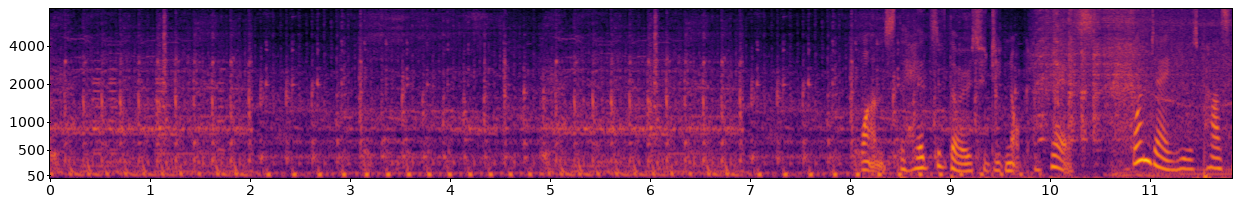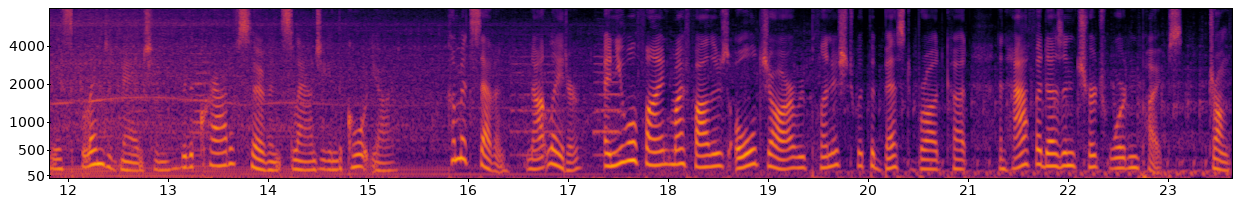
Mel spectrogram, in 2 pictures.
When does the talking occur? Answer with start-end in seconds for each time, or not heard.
8.1-23.6.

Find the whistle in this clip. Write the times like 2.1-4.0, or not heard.
not heard.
